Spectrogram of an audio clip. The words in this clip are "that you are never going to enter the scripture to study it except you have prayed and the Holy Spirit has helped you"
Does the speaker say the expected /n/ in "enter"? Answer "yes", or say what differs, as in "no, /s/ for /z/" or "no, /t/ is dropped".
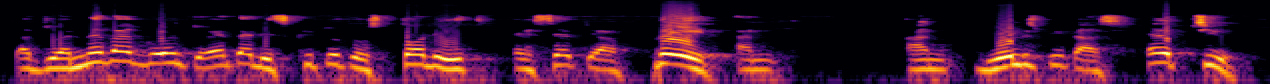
yes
